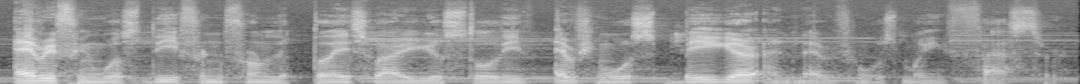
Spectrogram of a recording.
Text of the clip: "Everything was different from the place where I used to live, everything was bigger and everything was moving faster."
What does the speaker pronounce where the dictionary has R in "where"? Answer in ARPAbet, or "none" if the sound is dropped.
R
